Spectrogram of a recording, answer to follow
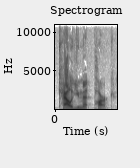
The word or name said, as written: Calumet Park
